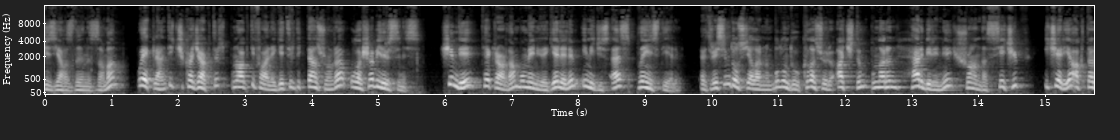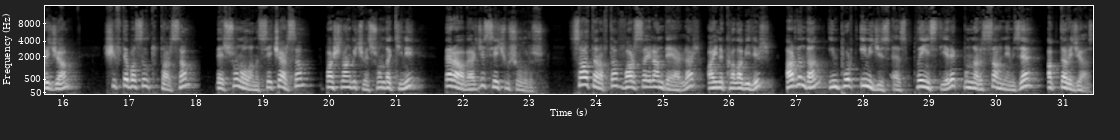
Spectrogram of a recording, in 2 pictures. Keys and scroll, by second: 0.0-1.1 typing, 5.5 shift+a.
